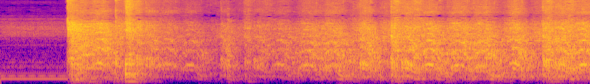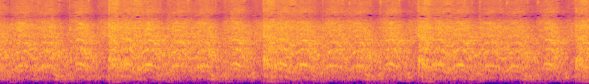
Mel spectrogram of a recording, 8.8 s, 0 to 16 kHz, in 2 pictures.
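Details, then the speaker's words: 24V Cummins standalone-wired for a Dodge delete swap, cranking on first start attempt with lift pump hot-wired: starter spins with uneven rhythmic chug for several seconds but diesel never fires; crank no start. "so I'm going to I'm hoping this baby will start for me let's give her a try here nothing yet"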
